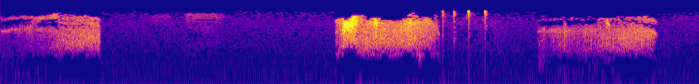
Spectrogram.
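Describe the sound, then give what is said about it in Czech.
Three loud bursts of breathy hissing from European nightjar chicks defending themselves on the nest, each lasting about a second, with a few sharp clicks between the second and third bursts. “Mláďata na hnízdě se brání hlasitým syčením.”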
